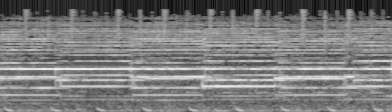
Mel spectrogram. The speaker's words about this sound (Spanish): Y así sonaban las ambulancias que llegaban minutos después del atropello múltiple para atender a las víctimas.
